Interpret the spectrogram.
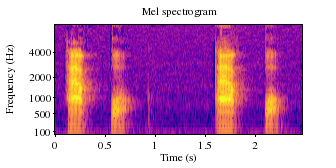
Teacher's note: Now when you do it with the sakin, it's the opposite. You effectively join the sound to it and then block. And when you go to do the block, you have to do the separation to give the final sound, which gives you the qalqala.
